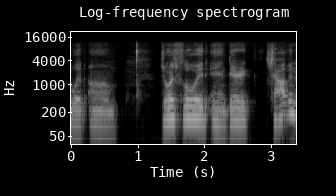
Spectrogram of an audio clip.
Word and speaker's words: Chauvin: And that just brings me into the case that's going on with George Floyd and Derek Chauvin. How do you pronounce his name?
